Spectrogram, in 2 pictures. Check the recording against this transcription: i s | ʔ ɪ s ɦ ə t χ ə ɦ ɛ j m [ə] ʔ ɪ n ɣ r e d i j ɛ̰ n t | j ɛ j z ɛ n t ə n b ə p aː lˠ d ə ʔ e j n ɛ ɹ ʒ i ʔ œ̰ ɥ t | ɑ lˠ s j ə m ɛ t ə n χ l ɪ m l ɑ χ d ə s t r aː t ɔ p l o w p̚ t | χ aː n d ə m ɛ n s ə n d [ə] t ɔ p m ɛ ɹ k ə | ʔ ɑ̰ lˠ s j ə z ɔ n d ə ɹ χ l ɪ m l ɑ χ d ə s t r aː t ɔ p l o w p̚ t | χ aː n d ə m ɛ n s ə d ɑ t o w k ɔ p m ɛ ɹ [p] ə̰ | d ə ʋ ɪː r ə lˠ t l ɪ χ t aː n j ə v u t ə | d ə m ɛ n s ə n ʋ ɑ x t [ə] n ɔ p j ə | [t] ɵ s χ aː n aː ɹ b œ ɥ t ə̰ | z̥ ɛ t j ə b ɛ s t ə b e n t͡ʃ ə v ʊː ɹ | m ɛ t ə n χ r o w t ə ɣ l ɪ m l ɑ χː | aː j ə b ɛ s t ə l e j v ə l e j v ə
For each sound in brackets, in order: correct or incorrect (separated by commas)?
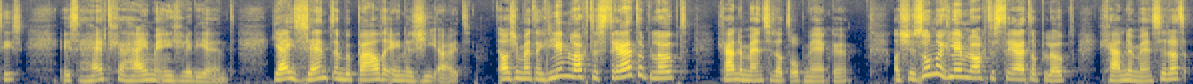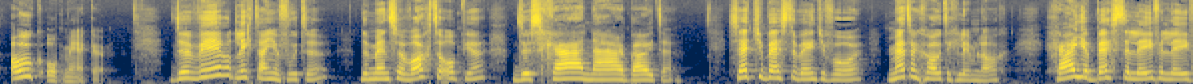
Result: correct, incorrect, incorrect, correct, incorrect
